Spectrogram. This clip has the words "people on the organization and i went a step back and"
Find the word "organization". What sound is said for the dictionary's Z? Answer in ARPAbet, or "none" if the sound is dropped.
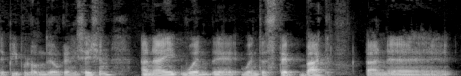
S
